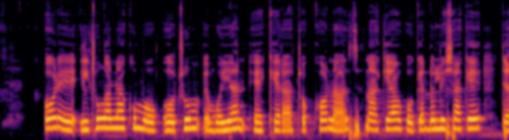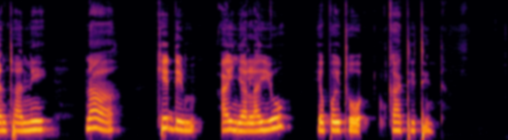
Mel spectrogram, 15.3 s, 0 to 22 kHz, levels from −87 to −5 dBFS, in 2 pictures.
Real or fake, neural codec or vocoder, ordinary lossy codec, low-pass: fake; vocoder, 44.1 kHz, 128 mel bands every 256 samples, BigVGAN v2; none; none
